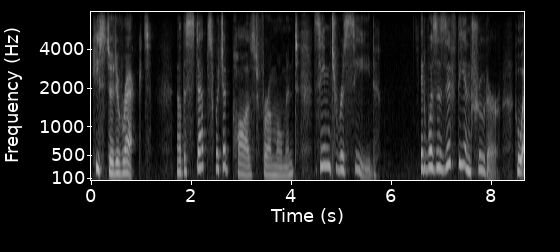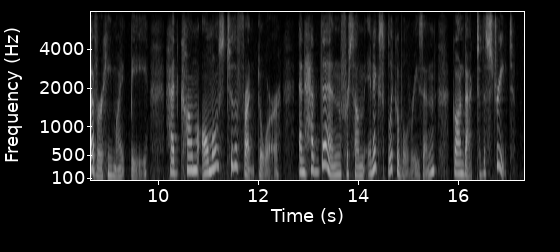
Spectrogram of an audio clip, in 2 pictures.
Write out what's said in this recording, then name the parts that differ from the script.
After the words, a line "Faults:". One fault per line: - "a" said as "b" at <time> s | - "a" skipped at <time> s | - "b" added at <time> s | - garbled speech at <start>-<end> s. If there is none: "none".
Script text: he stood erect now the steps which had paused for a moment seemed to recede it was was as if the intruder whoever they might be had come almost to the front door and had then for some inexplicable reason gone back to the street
he stood erect now the steps which had paused for a moment seemed to recede it was as if the intruder whoever he might be had come almost to the front door and had then for some inexplicable reason gone back to the street
Faults:
- "was" skipped at 6.9 s
- "they" said as "he" at 8.9 s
